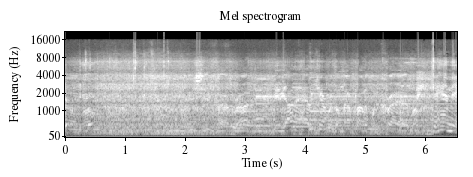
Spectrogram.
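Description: Indistinct voices talking at once, with no clear words.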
